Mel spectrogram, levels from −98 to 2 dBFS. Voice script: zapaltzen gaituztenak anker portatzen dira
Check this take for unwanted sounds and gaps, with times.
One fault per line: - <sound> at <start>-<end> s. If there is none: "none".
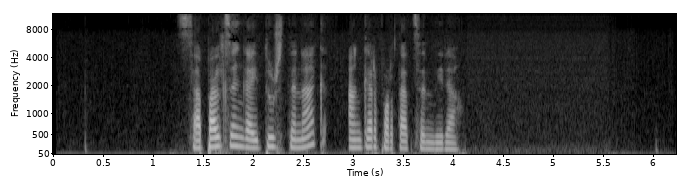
none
